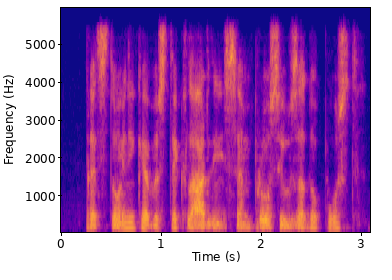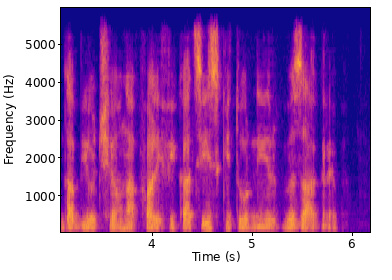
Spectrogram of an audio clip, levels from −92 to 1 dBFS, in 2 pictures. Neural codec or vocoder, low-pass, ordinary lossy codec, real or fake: vocoder, 22.05 kHz, 80 mel bands, HiFi-GAN; 5.4 kHz; Opus, 64 kbps; fake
